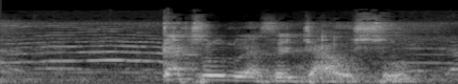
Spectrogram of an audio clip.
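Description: A high-pitched, drawn-out wailing cry from a person's voice for almost a second, followed by fervent, broken vocalising.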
